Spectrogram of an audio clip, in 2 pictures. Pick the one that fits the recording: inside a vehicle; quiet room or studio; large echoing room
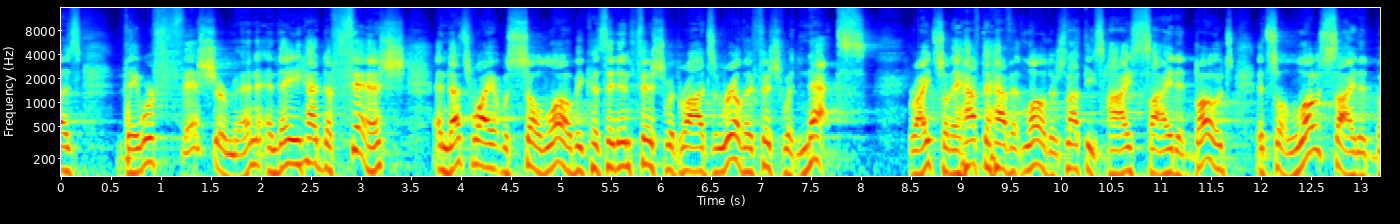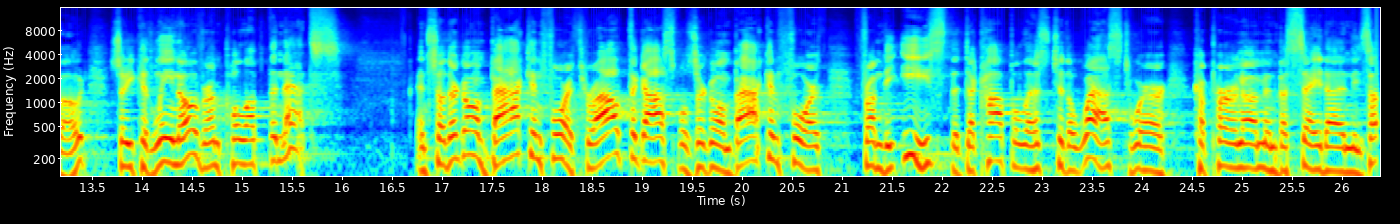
large echoing room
